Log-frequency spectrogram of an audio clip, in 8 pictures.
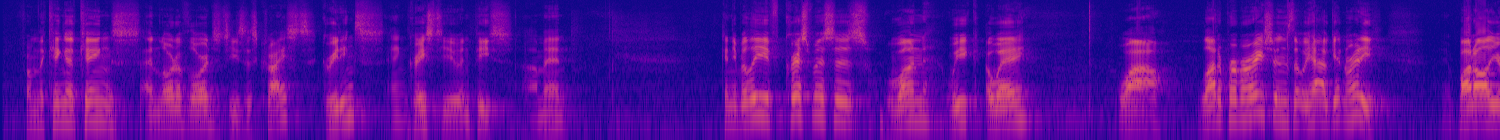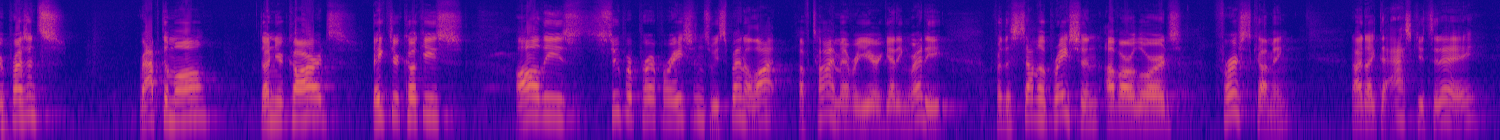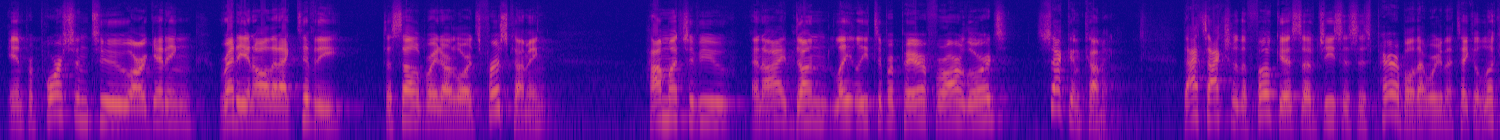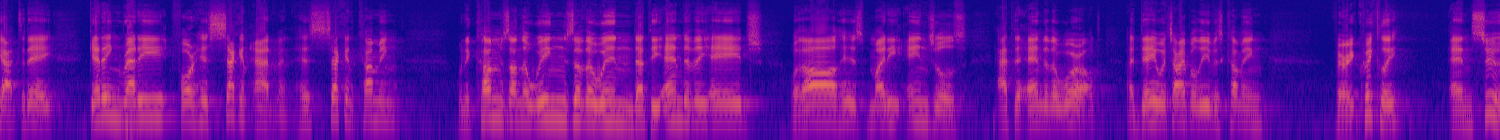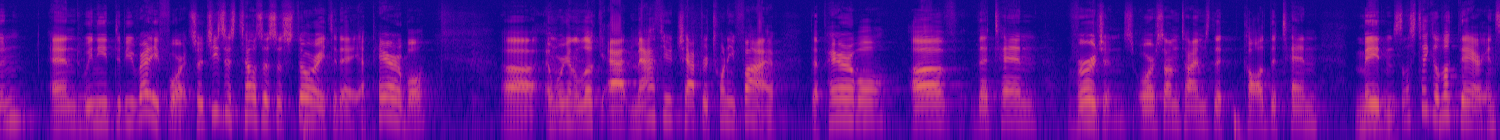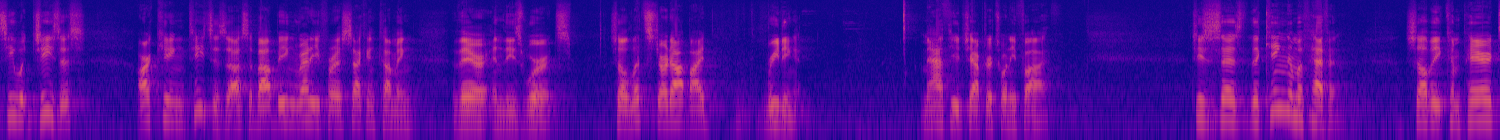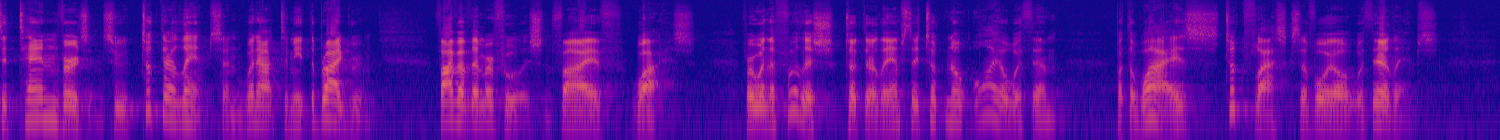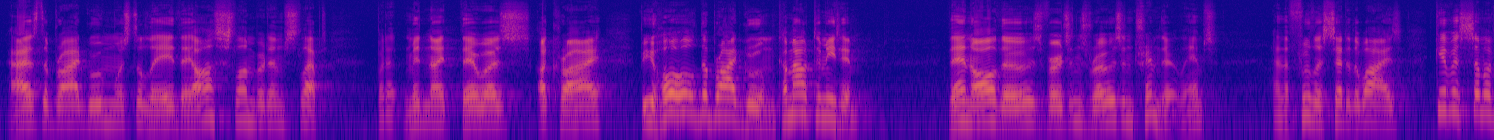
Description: Questions to think about before you hear the Sermon:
